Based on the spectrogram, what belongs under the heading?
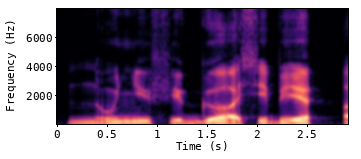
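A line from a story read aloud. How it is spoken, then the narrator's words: Stunned deep bass voice. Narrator (Russian): ошеломленно пробасил один из гвардейцев Джуды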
